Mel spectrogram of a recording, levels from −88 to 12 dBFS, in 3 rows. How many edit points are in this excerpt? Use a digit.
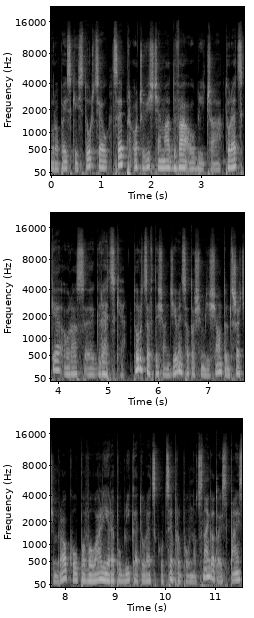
0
